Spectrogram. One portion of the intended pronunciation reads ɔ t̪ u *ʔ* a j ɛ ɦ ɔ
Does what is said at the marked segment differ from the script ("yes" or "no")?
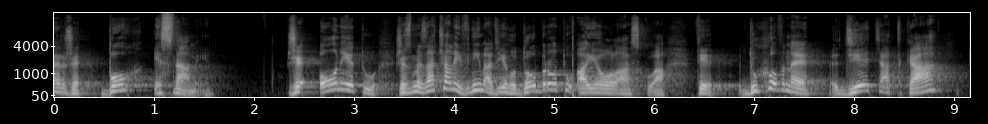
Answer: no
